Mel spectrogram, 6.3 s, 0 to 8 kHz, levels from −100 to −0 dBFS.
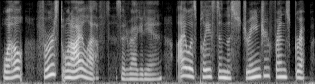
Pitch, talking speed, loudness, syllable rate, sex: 235 Hz, 150 wpm, -19 LUFS, 3.7 syllables/s, female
